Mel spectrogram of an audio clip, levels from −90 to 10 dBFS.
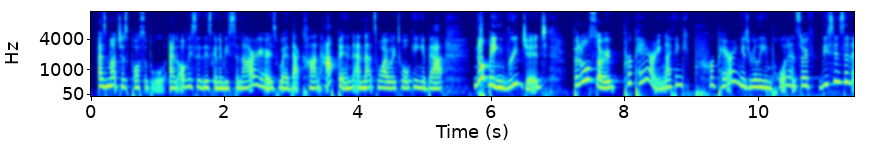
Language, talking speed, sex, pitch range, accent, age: English, 195 wpm, female, 220-290 Hz, Australian, 20-39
